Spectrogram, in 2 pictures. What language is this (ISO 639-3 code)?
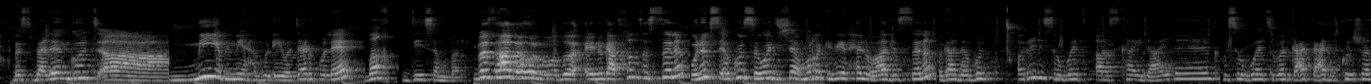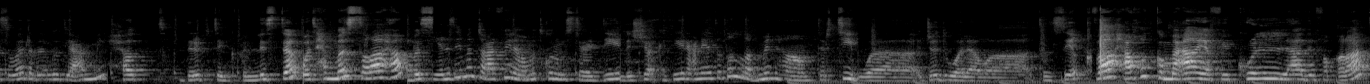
ara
